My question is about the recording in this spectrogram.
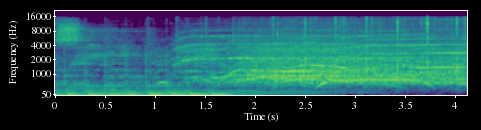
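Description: A live synthwave band plays the last bars of a song over a heavy pulsing bass beat, which stops about a second and a half in. The audience then cheers and whoops.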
